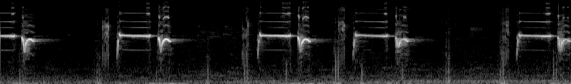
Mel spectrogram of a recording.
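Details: Ashy tailorbird agitated by a lure sound, calling about five times in under six seconds: each phrase a click, a sustained overtone-rich high whistle and a twisting downward end, loud and close against near silence.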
